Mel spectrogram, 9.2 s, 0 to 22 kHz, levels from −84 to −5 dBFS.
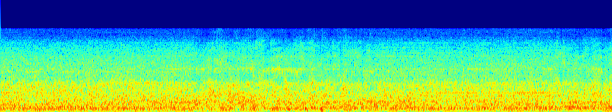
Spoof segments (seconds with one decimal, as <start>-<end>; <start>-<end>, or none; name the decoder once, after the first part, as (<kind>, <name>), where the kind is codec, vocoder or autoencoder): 2.9-5.6 (codec, HILCodec); 8.3-9.2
